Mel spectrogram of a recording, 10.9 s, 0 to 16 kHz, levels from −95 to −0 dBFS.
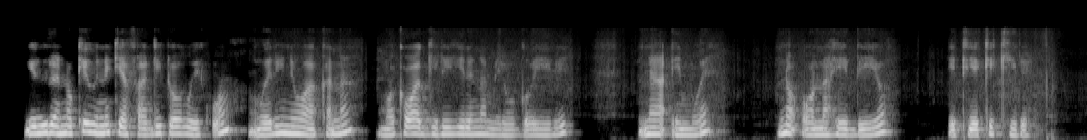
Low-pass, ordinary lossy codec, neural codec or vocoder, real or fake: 7.2 kHz; none; codec, 16 kHz, 6 kbps, DAC; fake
